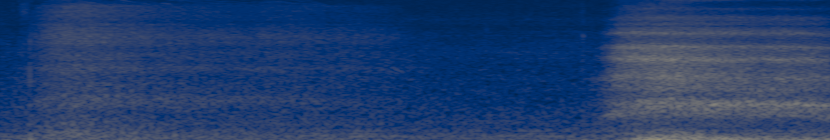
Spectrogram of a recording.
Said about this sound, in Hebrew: וככה, אתם פשוט לוקחים איזושהי נשימה עמוקה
